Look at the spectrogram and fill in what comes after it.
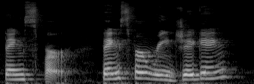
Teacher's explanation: I said, thanks for rejigging your schedule. Notice how for sounded like an unstressed fur.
